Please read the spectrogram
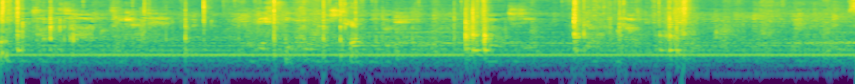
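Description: Scattered light taps and clicks of pizza toppings and a baking sheet being handled, a small cluster of knocks about six seconds in, over a steady low hum.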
